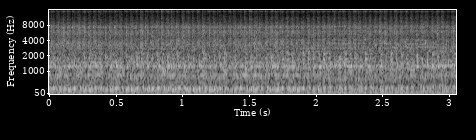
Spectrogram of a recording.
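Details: Mitsubishi L300 diesel at first start after a full engine overhaul, radiator not yet installed, so run only briefly: even diesel clatter at constant speed with no knocks or misses. Normal diesel idle.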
